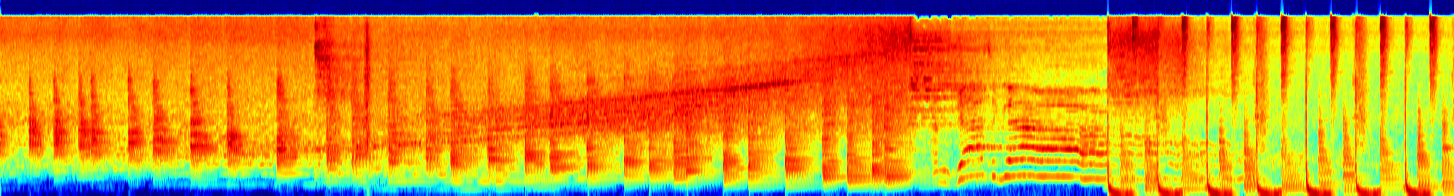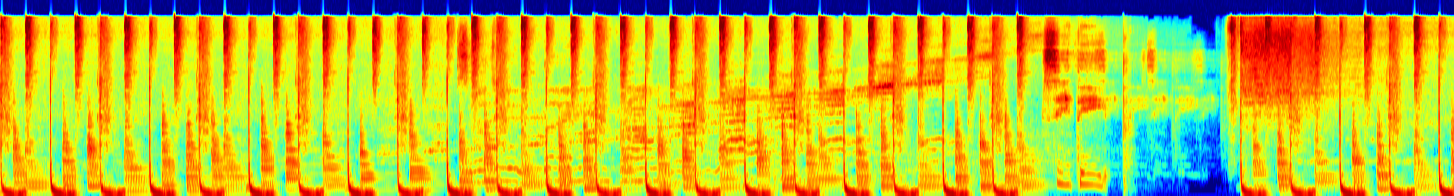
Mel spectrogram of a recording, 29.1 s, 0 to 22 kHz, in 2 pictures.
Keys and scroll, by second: 6.6 shift+b, 6.8 space, 6.9 1, 7.2 Return, 14.0 2, 14.2 Return, 14.9 super+s, 16.9 Escape, 23.8 Left, 24.2 Right, 25.1 super+c, 25.3 super+v, 27.0 0, 27.1 Return.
